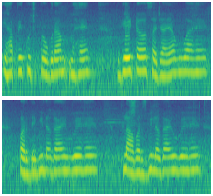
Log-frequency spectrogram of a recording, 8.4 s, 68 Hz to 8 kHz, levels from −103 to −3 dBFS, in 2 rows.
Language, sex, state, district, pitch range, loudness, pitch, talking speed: Hindi, female, Uttar Pradesh, Muzaffarnagar, 215-235 Hz, -20 LUFS, 225 Hz, 135 wpm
